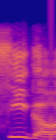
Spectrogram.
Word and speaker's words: Siegel: And of course, Kate is it Kate Siegel, you think is how you pronounce? It's Siegel, yeah.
